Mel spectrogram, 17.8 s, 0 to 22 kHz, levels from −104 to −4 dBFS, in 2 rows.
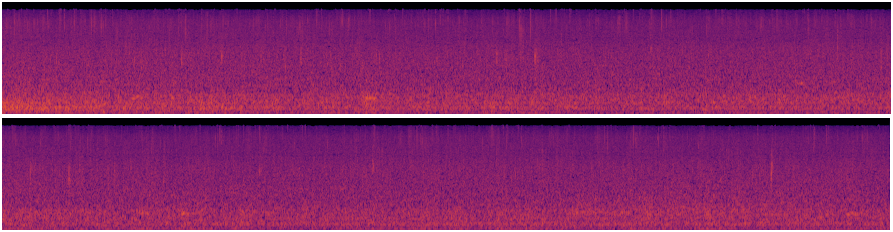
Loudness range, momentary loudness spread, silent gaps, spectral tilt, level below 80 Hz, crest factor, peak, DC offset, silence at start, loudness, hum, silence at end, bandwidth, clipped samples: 2 LU; 2 LU; none; -2.5 dB/octave; -64 dBFS; 24 dB; -24 dBFS; under 0.1%; 0 s; -45 LUFS; none; 0 s; 17 kHz; under 0.1%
